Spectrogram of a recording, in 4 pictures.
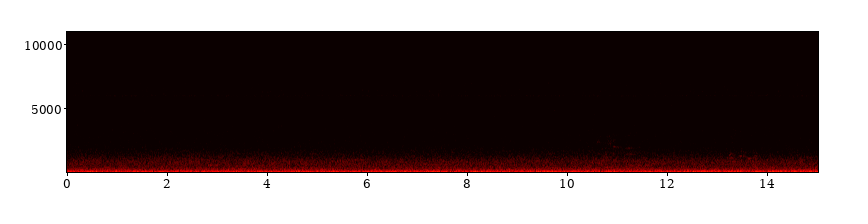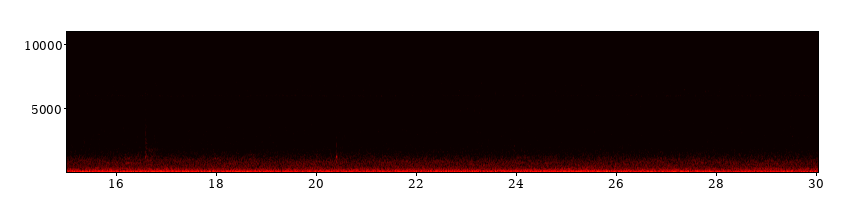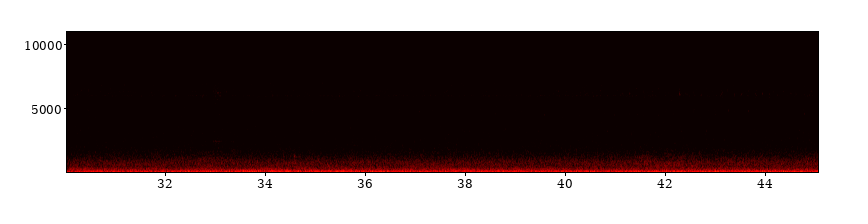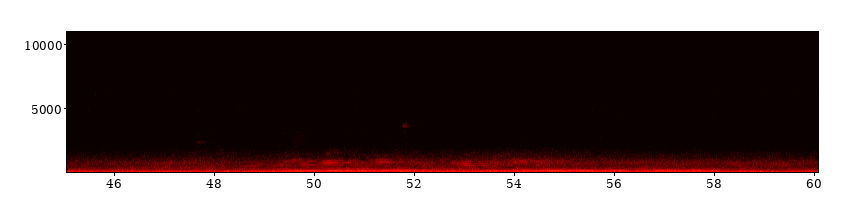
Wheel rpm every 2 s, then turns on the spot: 0, 0, 0, 0, 0, 0, 0, 0, 0, 0, 0, 0, 0, 0, 0, 0, 0, 0, 0, 0, 0, 0, 0, 0, 0, 0, 0, 0, 0, 0.
none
